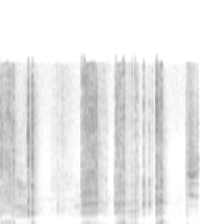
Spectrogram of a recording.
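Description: Faint handling sounds: a few soft rustles and light taps as hands pick up and handle a small carved wooden box at a table.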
